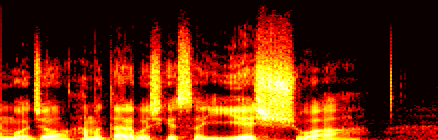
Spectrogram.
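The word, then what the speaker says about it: ישוע: 예슈아. 요게 시리아 또 아람어 예수님의 모국어예요. 예슈아라고 예수님 본토 발음은 예슈아죠.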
